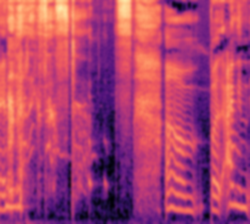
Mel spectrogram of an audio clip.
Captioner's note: wheeze laughs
